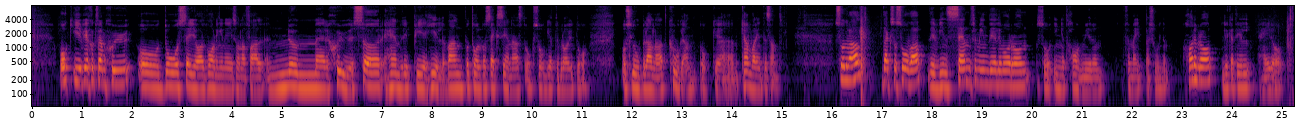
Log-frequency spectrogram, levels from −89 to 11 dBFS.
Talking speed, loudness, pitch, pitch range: 160 wpm, -31 LUFS, 140 Hz, 125-160 Hz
